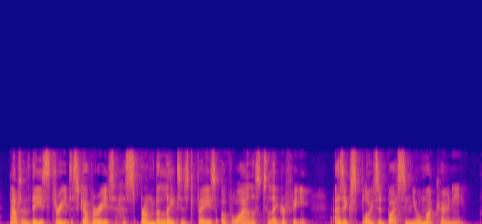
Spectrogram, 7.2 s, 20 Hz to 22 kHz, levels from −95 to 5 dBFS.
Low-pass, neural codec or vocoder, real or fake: 7.2 kHz; none; real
